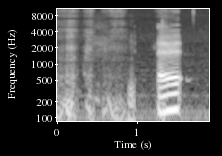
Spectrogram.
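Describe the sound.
After a few muffled spoken sounds, a voice gives one loud, short, buzzing comic snore, a theatrical imitation of snoring that is abrupt.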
